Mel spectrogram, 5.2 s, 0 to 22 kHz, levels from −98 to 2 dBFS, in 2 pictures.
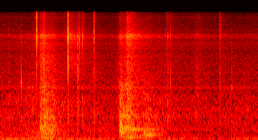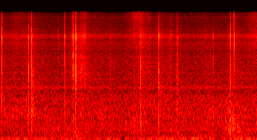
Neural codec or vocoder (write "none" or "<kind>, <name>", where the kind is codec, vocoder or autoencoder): autoencoder, DAC-VAE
